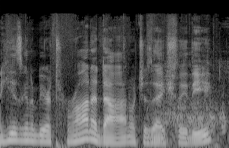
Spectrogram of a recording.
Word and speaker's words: Pteranodon: on stream and he's going to be a Pteranodon which is actually the correct pronunciation of it and there we go disappeared uh the correct pronunciation is Pteranodon not pterodon like I was saying or it's not pterodactyl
